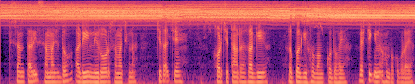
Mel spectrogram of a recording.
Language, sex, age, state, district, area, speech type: Santali, male, 18-30, Jharkhand, Seraikela Kharsawan, rural, spontaneous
